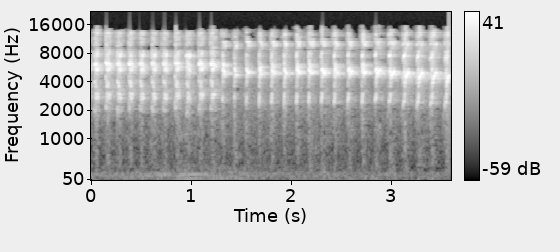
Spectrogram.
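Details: Lovebird ngekek, the long chatter, as tutor recording: a steady rapid series of bright, high chirped notes, about four per second, with no pause.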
